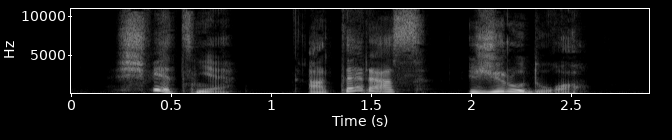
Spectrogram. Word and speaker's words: źródło: A teraz źródło. Źródło. Prawie. Pamiętaj, że zi, miękkie, jest bardzo delikatne. Język musi być przy podniebieniu.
